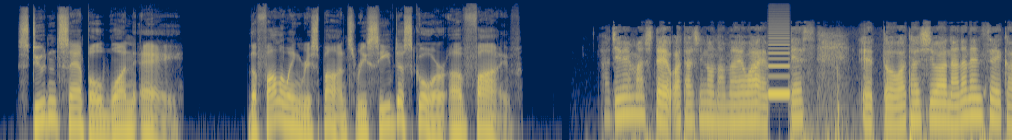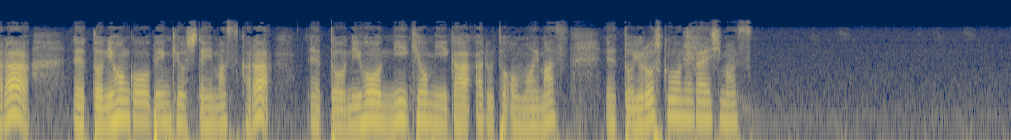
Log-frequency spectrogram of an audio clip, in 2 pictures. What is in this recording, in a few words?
japanese conversation; Interpersonal Speaking Samples; Conversation 1 Sample A (Score of 6)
